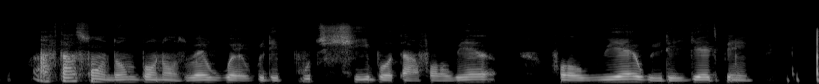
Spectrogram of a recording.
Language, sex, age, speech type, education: Nigerian Pidgin, male, 30-45, spontaneous, tertiary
